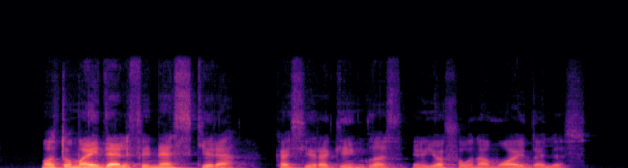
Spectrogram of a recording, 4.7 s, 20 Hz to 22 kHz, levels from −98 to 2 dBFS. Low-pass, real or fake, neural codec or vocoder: 14.4 kHz; real; none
